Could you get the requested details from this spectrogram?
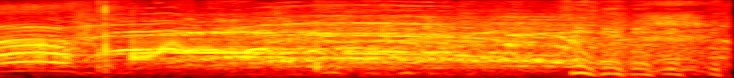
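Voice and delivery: shrieking high laugh; real high-pitched burst of laughter. Real, not acted.

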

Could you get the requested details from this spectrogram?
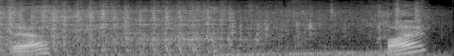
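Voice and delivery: ordinary talk

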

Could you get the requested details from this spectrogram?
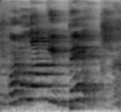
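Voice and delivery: high gleeful exclamation; mock delight. Comic reacting to viral video, gleeful high exclaim. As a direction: squeal it with fake glee.

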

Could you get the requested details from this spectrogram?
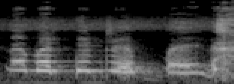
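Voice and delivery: high, crying goodbye to father; tearful farewell. Acted. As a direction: sob out a daughter's parting words.

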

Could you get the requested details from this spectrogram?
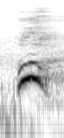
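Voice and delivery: loud, high exhausted exhale; breathless whew. Real, not acted. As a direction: blow out a tired whew. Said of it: "I'm out of breath".

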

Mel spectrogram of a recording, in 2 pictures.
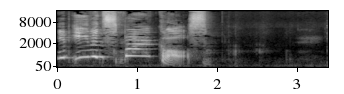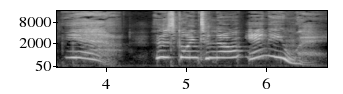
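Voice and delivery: high tempting Blue Jay voice; coaxing jay. Acted. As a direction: lure him toward the pond.

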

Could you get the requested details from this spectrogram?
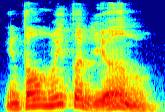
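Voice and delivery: ordinary delivery

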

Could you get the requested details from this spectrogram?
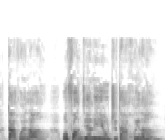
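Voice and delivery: put-on high, urgent child's voice; high-pitched acted fright; alarmed child. A narrator's reading. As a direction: cry out the alarm like a scared child. Frightened child alarms mother about wolf.

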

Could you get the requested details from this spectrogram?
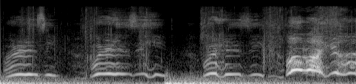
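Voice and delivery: very high, frightened squeals building to a scream; panicked squeal. Real, not acted. Player searching for Slender Man, panicked squealing. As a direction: squeal it in panic, ending in a shriek. Panicking as monster hunts her.

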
